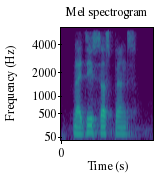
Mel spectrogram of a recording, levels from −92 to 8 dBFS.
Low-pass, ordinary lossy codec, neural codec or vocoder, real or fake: 5.4 kHz; AAC, 48 kbps; codec, 16 kHz, 1.1 kbps, Voila-Tokenizer; fake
